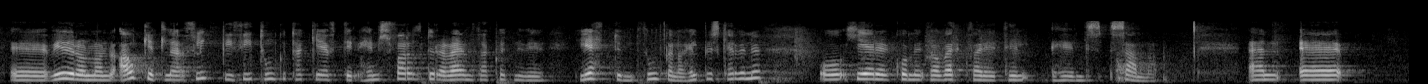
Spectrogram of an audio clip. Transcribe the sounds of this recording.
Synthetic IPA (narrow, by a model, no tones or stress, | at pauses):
vɪðɾanmanːʏʔaːwcɛt̪lɛɣafliŋkiθit̪ʰuŋkʏ̥t̪ʰaːcɪɛft̪ɪɾɦejmsfaːɾalt̪ʏɾaraːjðʏmθakʰvɛt̪nɪvɪð | ljɛht̪ʏmθuŋkanawɦɛjlpɾɪscʰɛɾvɪnʏɔɣçɛːɾɛɾ̥kʰɔːmɪðθawvɛr̥kʰvaːjɾɪt̪ʰɪl | ɦɪnsːaːma | ɛn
